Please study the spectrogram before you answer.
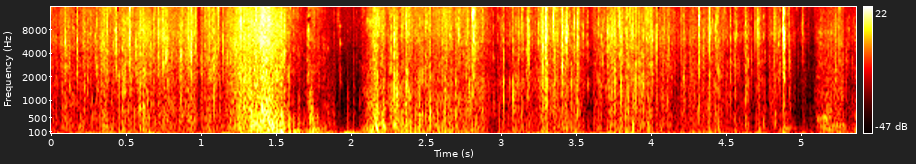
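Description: Two pencil microphones press and push into a light, loose pile of red crinkle-cut shredded paper packing filler, producing a continuous dense rustling crinkle. The crackling swells to its loudest about a second and a half in, then settles into steady, uneven rustling with brief lulls.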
